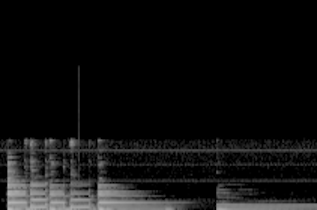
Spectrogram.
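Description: Acoustic guitar playing a short phrase of five plucked notes, about three a second, that ring out. After a brief pause, a low chord is struck about three seconds in and left to ring and fade.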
